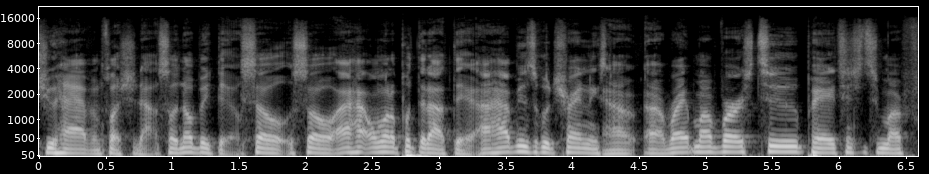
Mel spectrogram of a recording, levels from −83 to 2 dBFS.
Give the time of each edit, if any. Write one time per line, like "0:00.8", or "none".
0:01.5
0:04.2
